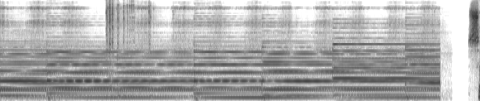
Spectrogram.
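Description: A clock's carillon chime playing a tune of overlapping, sustained bell notes, a new note struck about every second, from a grandfather clock recording played back in a DAW. It cuts off abruptly about five and a half seconds in when playback is stopped.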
